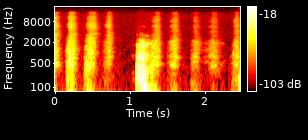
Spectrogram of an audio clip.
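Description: Faint, quick strokes of a small fan brush dragging oil paint across canvas, about four scratchy strokes a second, fading out in the first half. A brief voice sound comes about a second in.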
